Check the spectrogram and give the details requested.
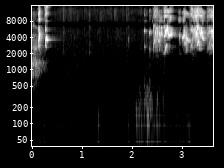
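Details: Loud chirping from happy African lovebirds: a brief shrill note, over a second of near quiet with a faint tap, then a continuous stream of harsh, high-pitched twittering.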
